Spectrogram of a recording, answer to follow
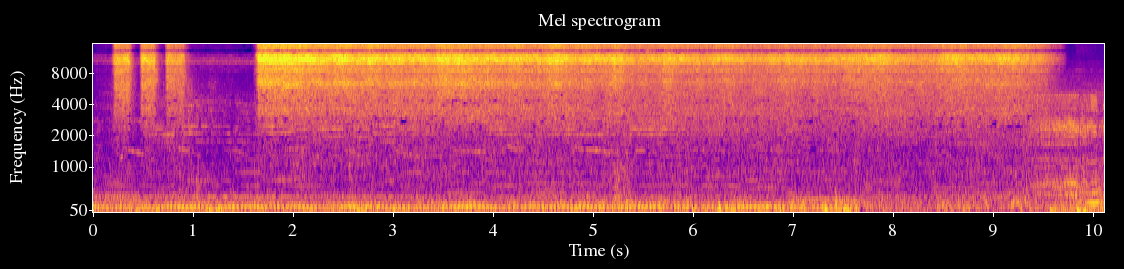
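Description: Compressed-air paint spray gun hissing steadily as it lays a light first dust coat of paint. The hiss starts suddenly about two seconds in and cuts off just before the end, over background rock music.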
